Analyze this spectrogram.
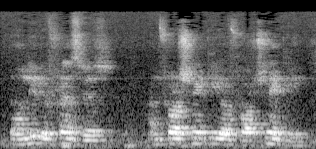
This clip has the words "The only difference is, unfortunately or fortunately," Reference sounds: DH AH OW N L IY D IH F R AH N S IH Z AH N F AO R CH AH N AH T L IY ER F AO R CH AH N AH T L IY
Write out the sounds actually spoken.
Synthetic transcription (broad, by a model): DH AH OW N L IY D IH F R AH N S IH Z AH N F AO R CH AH N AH T L IY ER F AO R CH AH N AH T L IY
